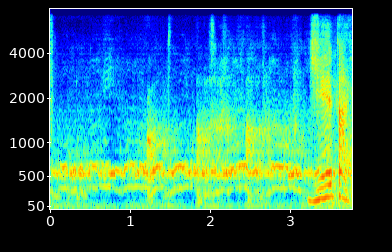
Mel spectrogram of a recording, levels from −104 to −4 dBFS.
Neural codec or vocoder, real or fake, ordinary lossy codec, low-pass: codec, 16 kHz, 4.8 kbps, FACodec; fake; none; 7.2 kHz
